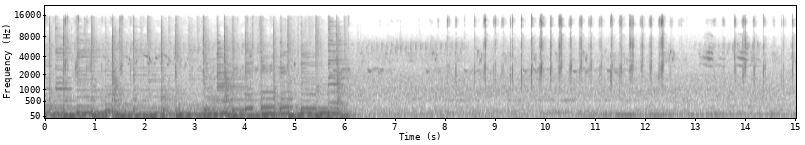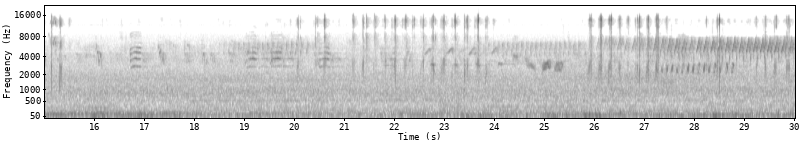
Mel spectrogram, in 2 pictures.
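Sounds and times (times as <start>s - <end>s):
rapid bird trill: 0.0s - 3.4s, 7.6s - 15.6s, 19.1s - 30.0s
low outdoor rumble: 0.0s - 6.4s
songbirds chirping: 0.0s - 30.0s
sharp clicks: 7.8s - 12.8s, 13.6s - 15.5s, 20.0s - 24.0s.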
